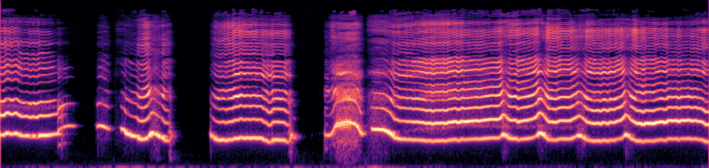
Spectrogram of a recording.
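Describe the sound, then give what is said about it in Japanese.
Fake, exaggerated crying from a theatrical voice: a high, wavering wail broken into several short sobbing bursts with gaps between them, then a long, sustained quivering cry with a pulsing vibrato. “てめえ、何あざとい嘘泣きしてやがる。”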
